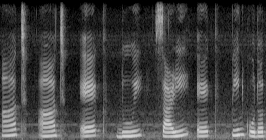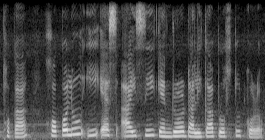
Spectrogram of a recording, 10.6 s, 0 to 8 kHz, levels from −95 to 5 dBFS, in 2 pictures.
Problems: none marked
